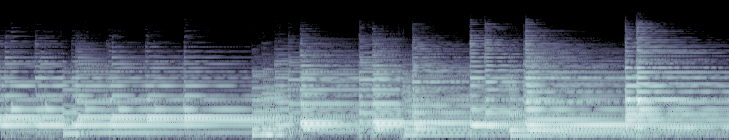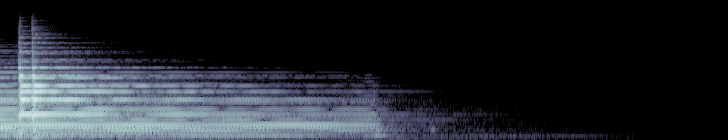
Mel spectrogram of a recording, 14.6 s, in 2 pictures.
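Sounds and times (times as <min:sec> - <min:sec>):
solo piano: 0:00.0 - 0:11.1.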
